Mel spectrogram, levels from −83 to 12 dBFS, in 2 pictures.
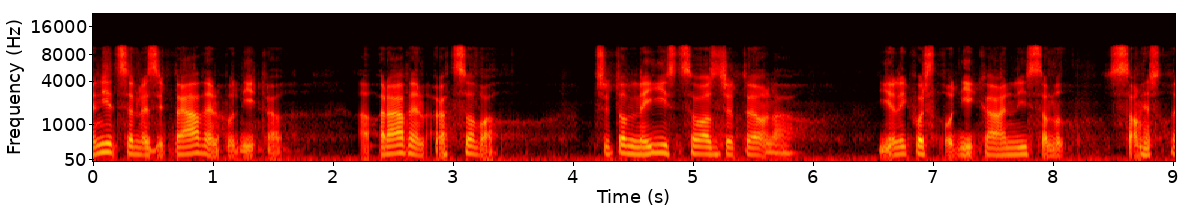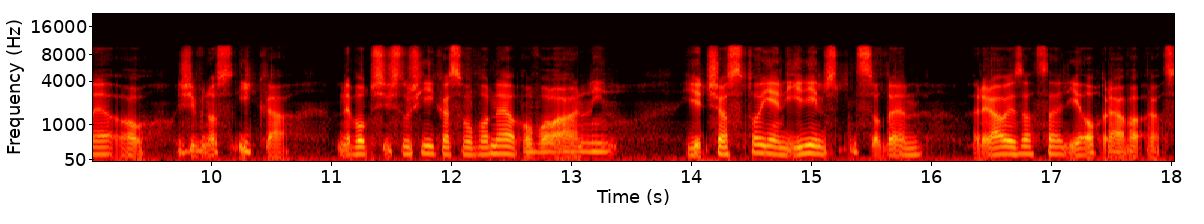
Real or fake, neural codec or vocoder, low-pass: fake; autoencoder, 22.05 kHz, a latent of 192 numbers a frame, VITS, trained on many speakers; 9.9 kHz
